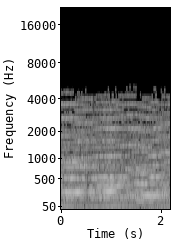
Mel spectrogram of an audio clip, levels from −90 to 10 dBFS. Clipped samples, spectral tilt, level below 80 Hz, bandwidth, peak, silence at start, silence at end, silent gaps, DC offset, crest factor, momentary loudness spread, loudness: under 0.1%; -3.5 dB/octave; -40 dBFS; 5.2 kHz; -8 dBFS; 0 s; 0 s; none; under 0.1%; 14 dB; 4 LU; -23 LUFS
